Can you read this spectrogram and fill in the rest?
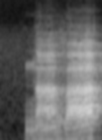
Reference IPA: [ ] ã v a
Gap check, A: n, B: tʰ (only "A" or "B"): A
